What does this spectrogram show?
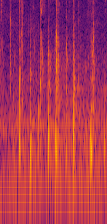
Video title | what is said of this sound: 세차용품추천! - 불스원 유막제거제, 발수코팅제 꼭 쓰세요! 효과 정말 대박입니다! | Can you hear that sound, like something sloshing around?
